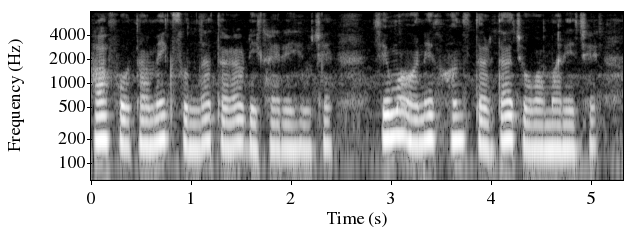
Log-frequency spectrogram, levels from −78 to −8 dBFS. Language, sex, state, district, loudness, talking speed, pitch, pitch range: Gujarati, female, Gujarat, Valsad, -17 LUFS, 180 wpm, 170 Hz, 155-190 Hz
